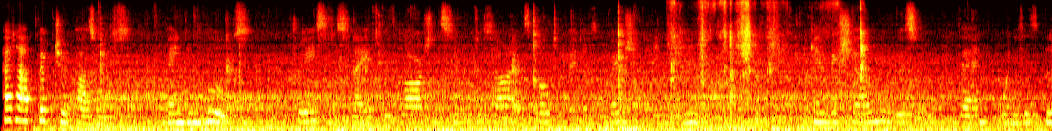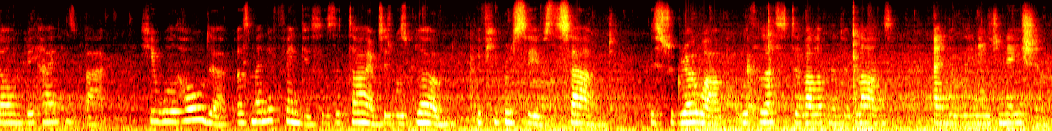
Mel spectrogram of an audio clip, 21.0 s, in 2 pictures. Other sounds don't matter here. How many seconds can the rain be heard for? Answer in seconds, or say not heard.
21 s.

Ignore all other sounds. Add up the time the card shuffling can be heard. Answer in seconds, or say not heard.
2 s.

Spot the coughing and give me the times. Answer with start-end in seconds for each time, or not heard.
not heard.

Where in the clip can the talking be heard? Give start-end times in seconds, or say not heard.
0.0-7.2, 8.0-20.9.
